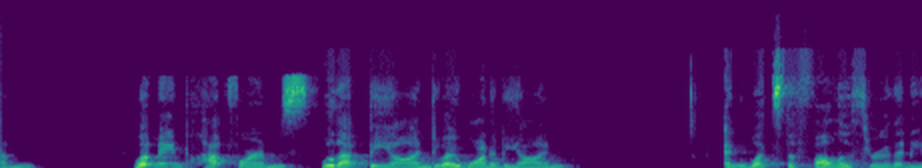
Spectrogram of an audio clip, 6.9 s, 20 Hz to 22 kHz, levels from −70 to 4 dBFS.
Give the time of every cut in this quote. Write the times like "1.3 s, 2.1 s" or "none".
2.4 s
